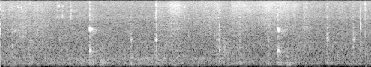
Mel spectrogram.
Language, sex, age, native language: Icelandic, male, 9, Polish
